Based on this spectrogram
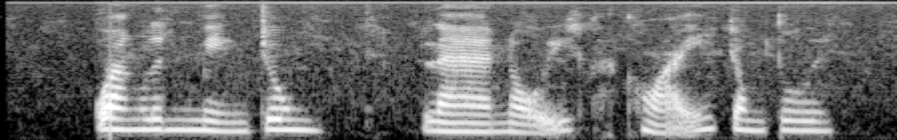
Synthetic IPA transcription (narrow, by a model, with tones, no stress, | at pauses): kwaː˧nlï˧ŋ̟mḭ˧˨ənt͡ɕʊ˧ŋ͡m | laː˨˩no̰˧˨jxa˦˥k̚ha̰ː˧˩jt͡ɕɔ˧wŋ͡mt̪o˧j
